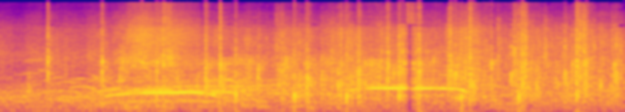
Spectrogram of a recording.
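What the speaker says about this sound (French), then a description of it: "on peut les applaudir" A large crowd on a harbour quay applauds the boat-building team at a yacht christening, with scattered claps and cheers mixed under loud nearby voices and a whistle.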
